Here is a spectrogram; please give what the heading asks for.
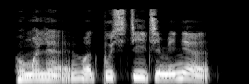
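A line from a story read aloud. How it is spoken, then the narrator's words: Sobbing girl pleading. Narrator (Russian): Девушка рыдала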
